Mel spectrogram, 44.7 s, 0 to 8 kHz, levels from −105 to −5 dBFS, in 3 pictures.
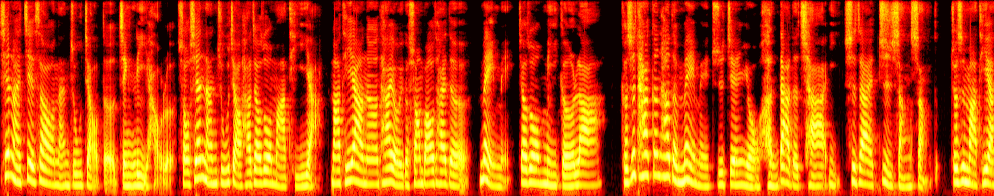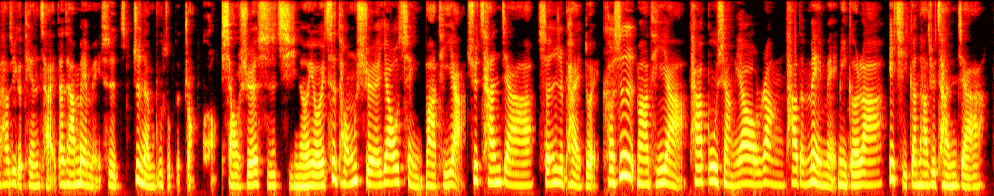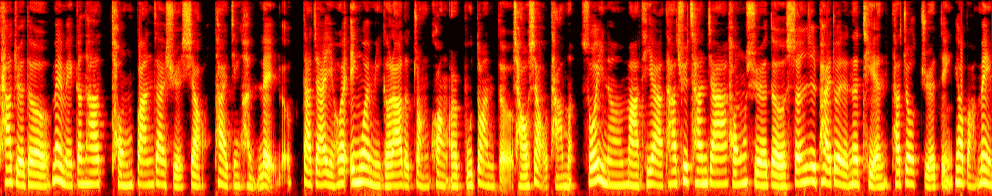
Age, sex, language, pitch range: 20-39, female, Chinese, 165-205 Hz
